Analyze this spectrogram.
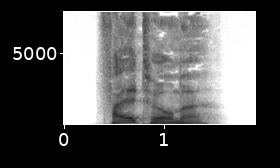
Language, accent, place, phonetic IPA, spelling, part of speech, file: German, Germany, Berlin, [ˈfalˌtʏʁmə], Falltürme, noun, De-Falltürme.ogg
- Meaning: nominative/accusative/genitive plural of Fallturm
